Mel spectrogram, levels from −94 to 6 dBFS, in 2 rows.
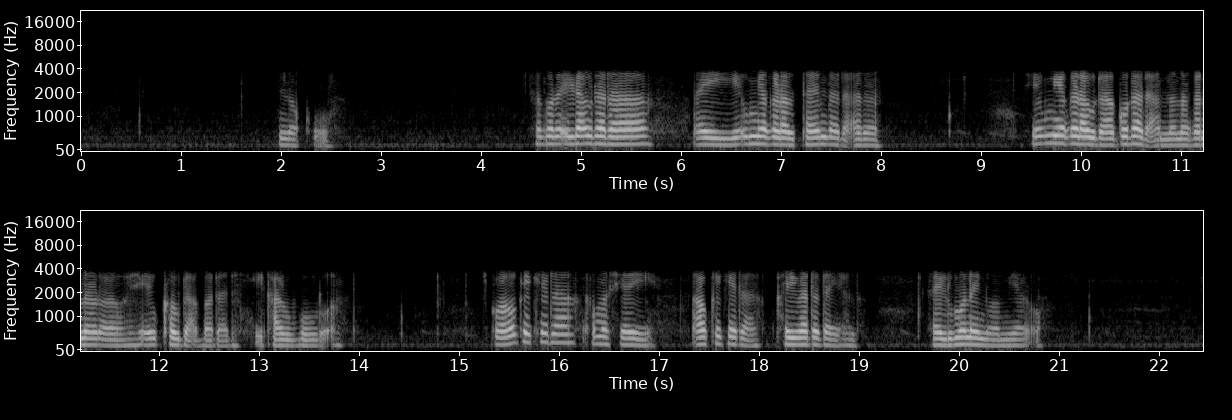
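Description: From start to finish the speech has passed through the iLBC codec, a narrowband VoIP coder that rebuilds each frame's excitation independently of the previous one, at a setting consistent with 30 ms frames and roughly 13 kbps. The line band runs from about 150 Hz to 3.4 kHz, with nothing above 3.6 kHz, so the speech sounds muffled and thin. The coding damage is plainly audible as a rough, synthetic texture.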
